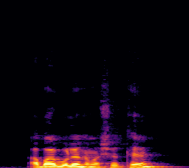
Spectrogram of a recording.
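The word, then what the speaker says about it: ث: এটা সাটা হচ্ছে সা এটা জিহ্বার আগাটা কোন ভাবেই মানে কোন ভাবে আপনি নিচের দাঁতে লাগাবেন না এটা উপরের দাঁতের আগা লাগাবেন পাতলা করে সা এরকম ভাবে এটা খুবই গুরুত্বপূর্ণ আমরা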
